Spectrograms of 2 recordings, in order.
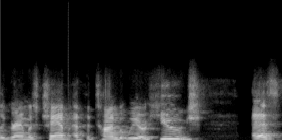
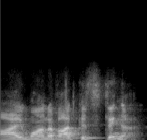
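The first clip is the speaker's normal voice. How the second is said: put-on old Boston accent, lower; 3 semitones lower than usual. Showing off an accent he says he can do: Kennedy Boston accent. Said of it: "I can do like a Kennedy".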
